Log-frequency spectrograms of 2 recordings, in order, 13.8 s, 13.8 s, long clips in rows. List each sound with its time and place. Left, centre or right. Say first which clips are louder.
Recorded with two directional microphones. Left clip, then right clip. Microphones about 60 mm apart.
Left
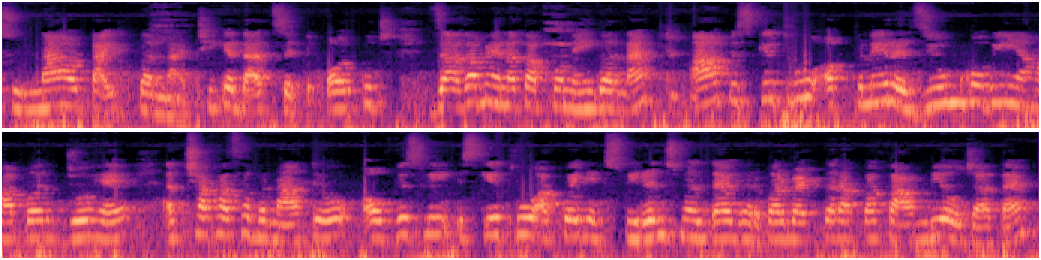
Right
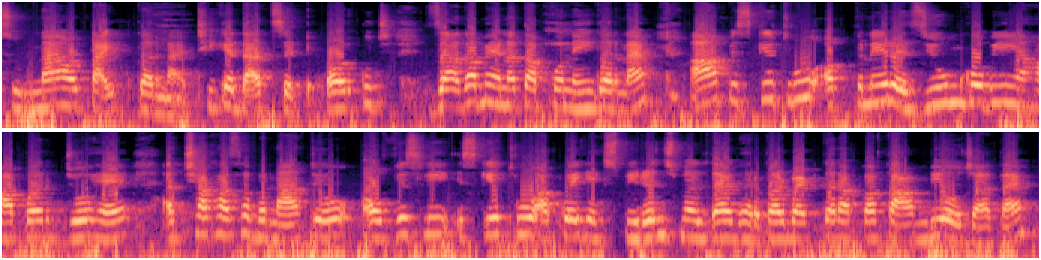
0.2 s a woman's voice: right 7 dB; right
